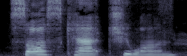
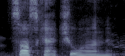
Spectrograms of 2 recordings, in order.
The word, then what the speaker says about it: Saskatchewan: okay thank you and the other one is pronounced Rulo okay sauce cat chew on Saskatchewan and Rulo all right thank you I appreciate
